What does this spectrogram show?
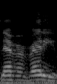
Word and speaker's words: Navarrette: star of Obsession, Massaretti. Thank you so much for joining me. Did I say it right? Yes. Massaretti. I was like, we're going to get this right. Massaretti like navigation.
